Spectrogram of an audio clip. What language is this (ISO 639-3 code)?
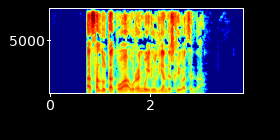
eus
